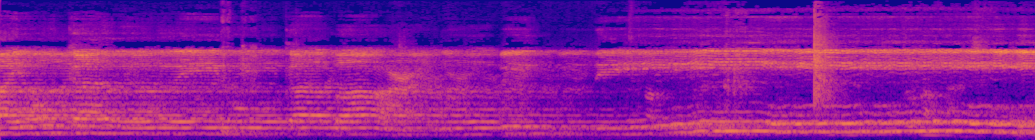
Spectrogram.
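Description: A man reciting the Quran in Arabic in a slow, melodic style, holding long drawn-out notes. The pitch climbs about six and a half seconds in to a higher held note.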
